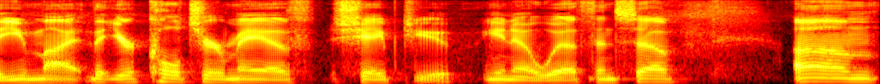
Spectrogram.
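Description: In a very clean recording with a silent background, a man talks at a fairly slow pace with an East Texas accent. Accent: East Texas Southern US. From East Texas (Quitman). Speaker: worship pastor and videographer. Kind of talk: casual chat. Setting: studio.

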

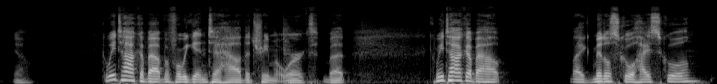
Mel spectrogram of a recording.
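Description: At a fairly quick pace, a man with a medium pitch swings his voice very widely between long, frequent pauses. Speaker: podcast host and speaker. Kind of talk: interview. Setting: studio. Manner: animated.

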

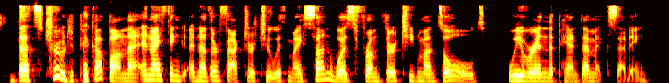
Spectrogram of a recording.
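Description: Against a quiet background, a woman with an American accent speaks at a fairly quick pace in a dark, mellow tone. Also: medium pitch for a woman, ordinary pitch variation. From Arizona, US. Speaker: French teacher and stay-at-home mom, podcaster. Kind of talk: casual interview chat.

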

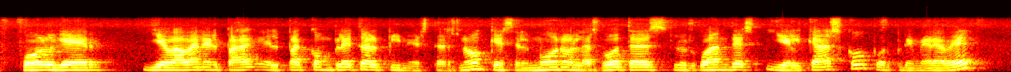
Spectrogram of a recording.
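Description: A man talks at a fairly slow pace in a fairly high, somewhat breathy voice with fairly even intonation. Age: 30s. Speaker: motorcycle racing team coordinator. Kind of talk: casual interview chat. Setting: video call.

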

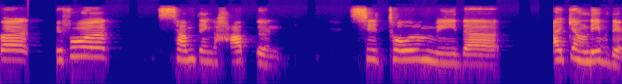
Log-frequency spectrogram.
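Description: A woman with a Japanese accent speaks in a raised, projected voice at a high pitch, with a bright, sharp tone and ordinary pitch variation. Her very slow delivery has long, frequent pauses, and the sound is dry and close with no echo. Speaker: guest. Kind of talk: casual chat. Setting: video call.

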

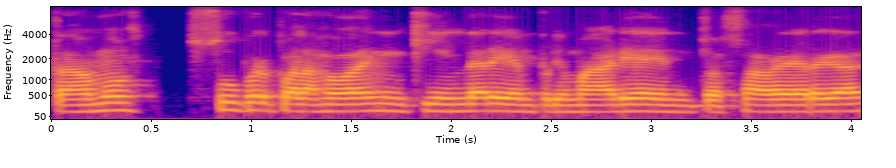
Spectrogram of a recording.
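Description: Speaking at a moderate pace in a fairly high pitch, a man uses monotone, flat intonation with a Venezuelan accent. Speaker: podcast co-host. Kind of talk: casual chat. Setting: online call.

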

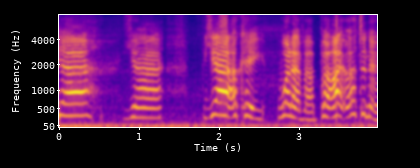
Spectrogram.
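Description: In a raised, projected voice, a woman speaks at a moderate pace, her high pitch carrying a bright, sharp tone. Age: 20s. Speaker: podcast co-host. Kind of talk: casual chat.

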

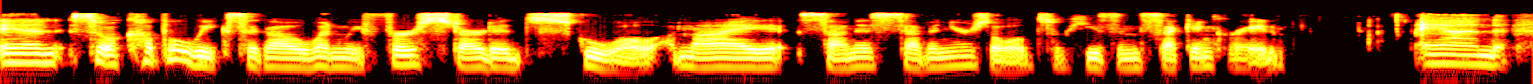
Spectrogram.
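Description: Soft-spoken, a woman talks at a very deep, low pitch with ordinary pitch variation. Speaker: podcast host. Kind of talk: solo podcast monologue, casual chat. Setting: home living room, early morning. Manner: slow; quiet, soft-spoken.

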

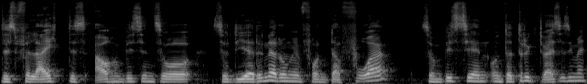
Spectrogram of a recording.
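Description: Dark and mellow in tone, a man talks at a moderate pace with ordinary pitch variation over a very clean recording and silent background. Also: medium pitch for a man. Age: 30s. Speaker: podcast co-host. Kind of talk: casual chat. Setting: studio.

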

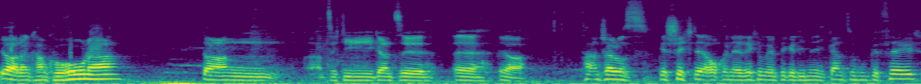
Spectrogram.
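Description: A man's medium-pitched voice at a fairly slow pace, his intonation fairly even, with audible room echo and noticeable background noise. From northern Germany, Dithmarschen (Schleswig-Holstein). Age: 40s. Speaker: gym owner. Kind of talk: casual interview.

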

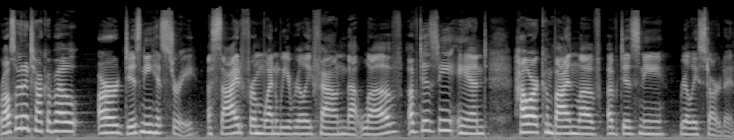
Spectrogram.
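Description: A woman with an unremarkable speaking voice and medium pitch talks at a moderate pace in a very clean recording with a silent background. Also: ordinary pitch variation. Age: 20s. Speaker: podcast co-host. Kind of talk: casual chat.

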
